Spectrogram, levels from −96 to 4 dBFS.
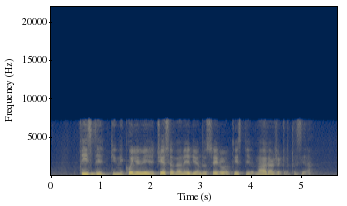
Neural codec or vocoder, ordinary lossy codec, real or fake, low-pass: codec, 16 kHz, 0.5 kbps, FunCodec, trained on Chinese and English, 25 frames a second; none; fake; 7.2 kHz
